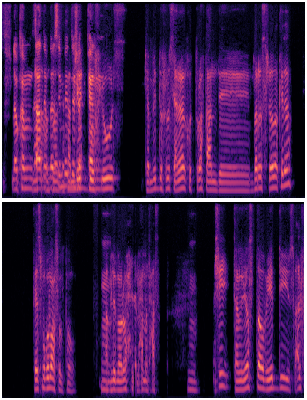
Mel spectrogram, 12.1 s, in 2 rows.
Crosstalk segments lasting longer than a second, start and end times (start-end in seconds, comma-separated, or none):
0.6-2.1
